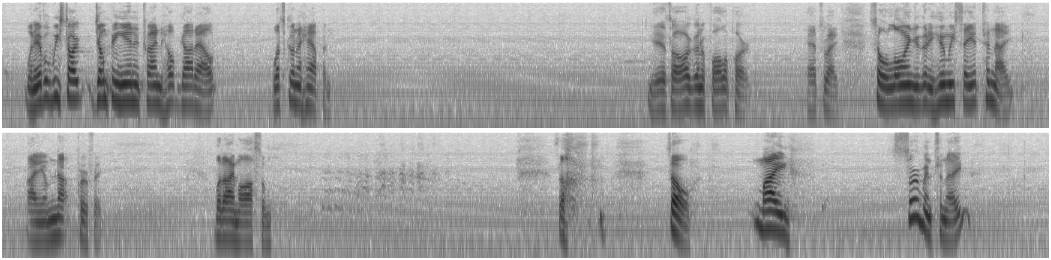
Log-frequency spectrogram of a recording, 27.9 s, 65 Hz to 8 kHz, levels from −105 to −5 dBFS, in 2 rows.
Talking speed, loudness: 95 wpm, -28 LUFS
